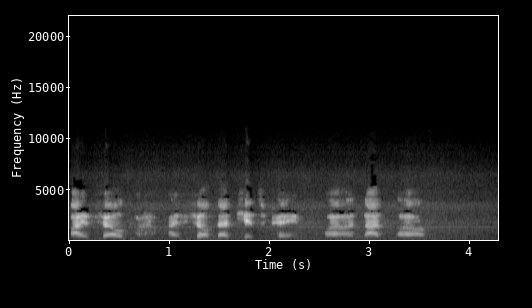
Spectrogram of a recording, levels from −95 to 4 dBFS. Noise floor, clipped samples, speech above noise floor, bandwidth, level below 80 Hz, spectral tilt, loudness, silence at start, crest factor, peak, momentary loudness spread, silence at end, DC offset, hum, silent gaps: -58 dBFS; under 0.1%; 30 dB; 10 kHz; under -90 dBFS; 0 dB/octave; -28 LUFS; 0 s; 24 dB; -6 dBFS; 12 LU; 0.75 s; under 0.1%; none; none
